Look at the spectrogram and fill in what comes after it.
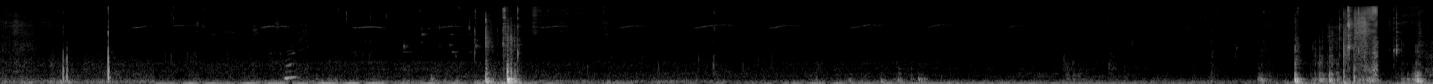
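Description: A small songbird outside repeats a short high chirp about a dozen times, a little more than once a second, then stops. A few sharp knocks cut across it, the loudest about five seconds in and a cluster near the end.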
